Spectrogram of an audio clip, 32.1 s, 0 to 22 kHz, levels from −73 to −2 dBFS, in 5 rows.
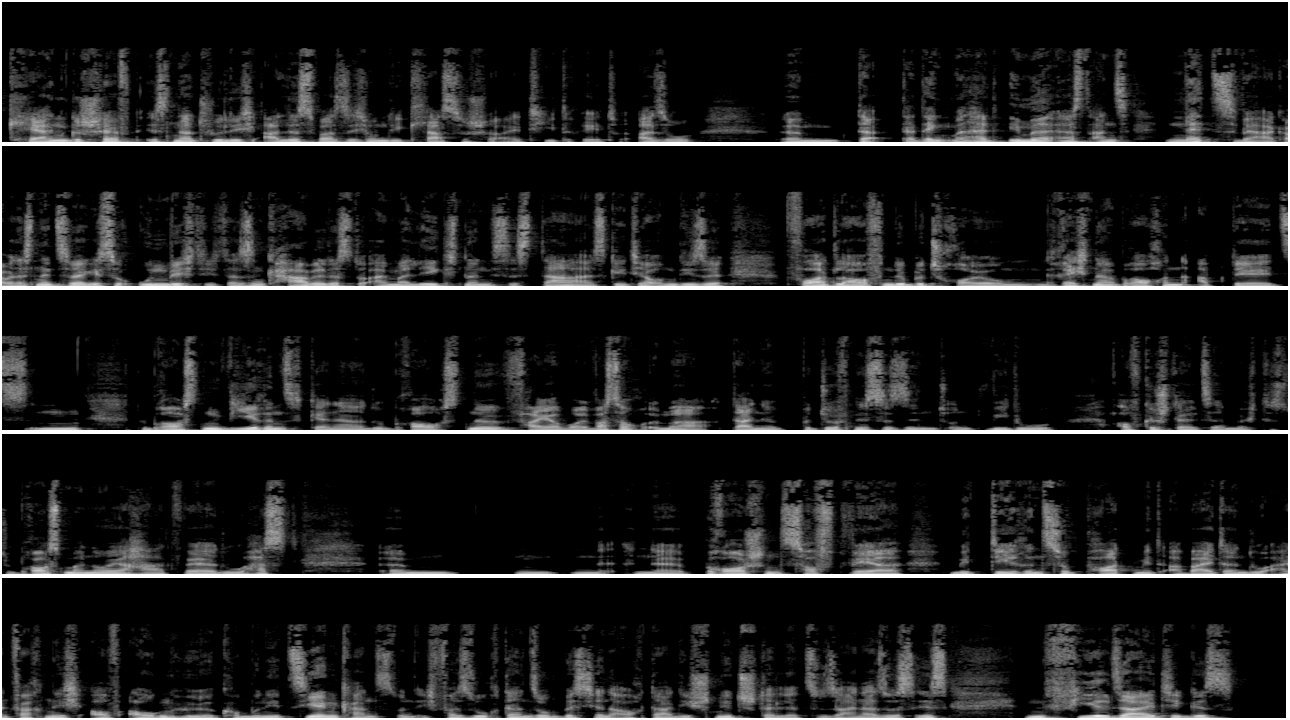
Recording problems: none

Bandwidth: 14.5 kHz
